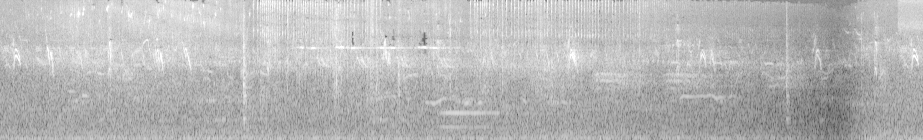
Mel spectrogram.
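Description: Faint outdoor ambience with a few distant bird chirps scattered through it.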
